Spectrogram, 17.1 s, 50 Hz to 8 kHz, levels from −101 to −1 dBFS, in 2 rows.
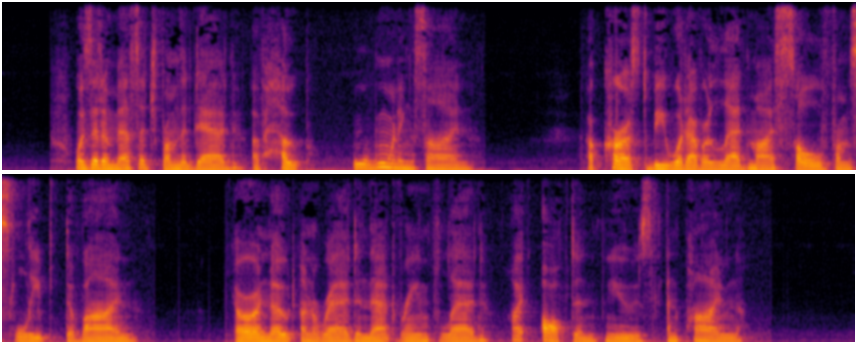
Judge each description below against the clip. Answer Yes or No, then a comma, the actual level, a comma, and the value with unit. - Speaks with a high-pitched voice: No, medium, 150 Hz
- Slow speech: Yes, slow, 115 wpm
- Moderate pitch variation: No, narrow, 1.6 semitones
